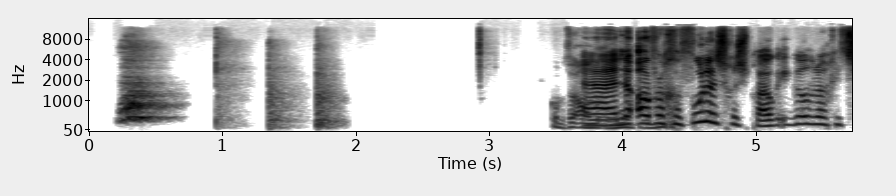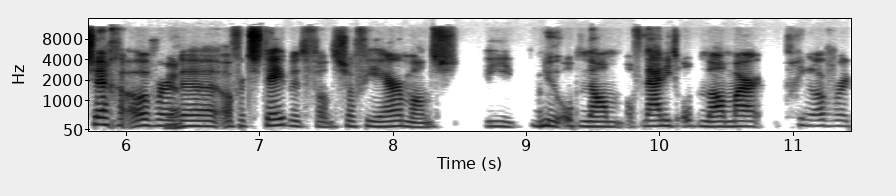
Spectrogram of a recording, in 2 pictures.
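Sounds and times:
dog barking: 0:00.2 - 0:00.8
speech: 0:03.5 - 0:11.4.

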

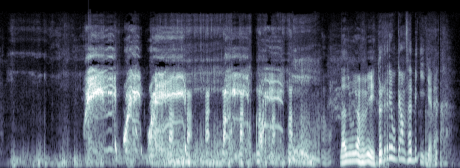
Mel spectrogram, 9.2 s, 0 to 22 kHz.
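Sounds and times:
person vocally imitating a pig squealing and grunting: 0:01.6 - 0:06.9
speech: 0:03.7 - 0:09.1.

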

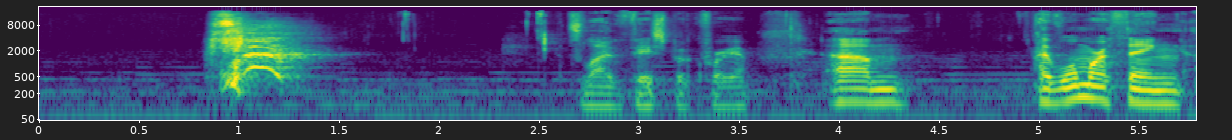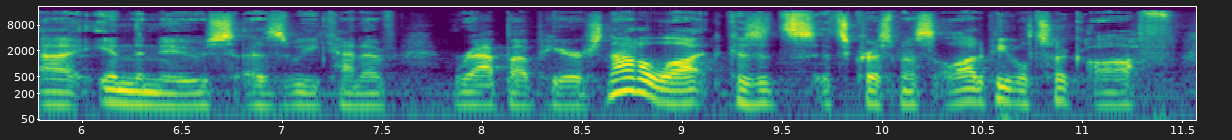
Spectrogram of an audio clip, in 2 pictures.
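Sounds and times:
sneeze: 0:00.8 - 0:01.5
speech: 0:02.7 - 0:04.4, 0:05.0 - 0:11.5.

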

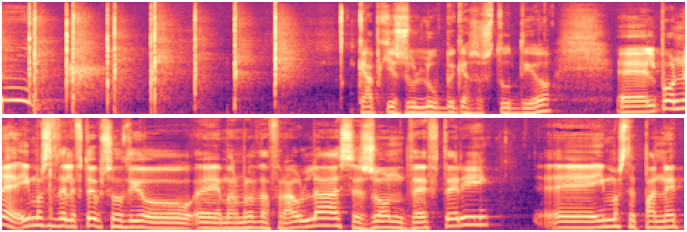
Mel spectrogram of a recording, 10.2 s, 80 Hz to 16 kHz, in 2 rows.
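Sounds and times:
hand claps: 0:00.0 - 0:02.9
speech: 0:02.7 - 0:10.2.

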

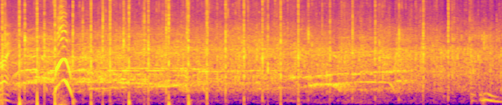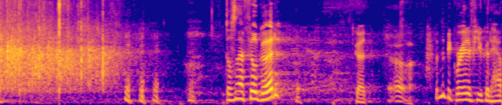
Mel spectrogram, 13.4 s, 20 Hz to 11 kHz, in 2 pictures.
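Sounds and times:
crowd whooping: 0:00.0 - 0:05.7
high-pitched cheers: 0:00.0 - 0:05.8
big crowd applauding: 0:00.0 - 0:08.6
speech: 0:09.8 - 0:10.8, 0:11.4 - 0:13.3.

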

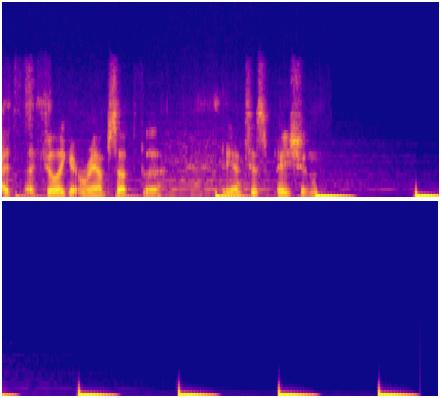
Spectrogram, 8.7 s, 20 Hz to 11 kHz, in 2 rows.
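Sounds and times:
speech: 0:00.0 - 0:03.4
heartbeat-like pulse of heavy low thuds in a music score: 0:02.2 - 0:02.6, 0:03.2 - 0:03.6, 0:04.2 - 0:04.6, 0:05.2 - 0:05.6, 0:06.2 - 0:06.6, 0:07.2 - 0:07.6, 0:08.2 - 0:08.6.

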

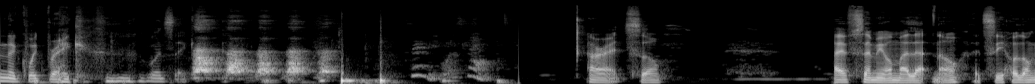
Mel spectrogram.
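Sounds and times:
speech: 0:00.0 - 0:03.5, 0:05.9 - 0:06.8, 0:08.4 - 0:10.3
dog yapping on a couch: 0:01.9 - 0:03.4
abrupt knocks: 0:02.6 - 0:04.1, 0:05.0 - 0:05.2.

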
